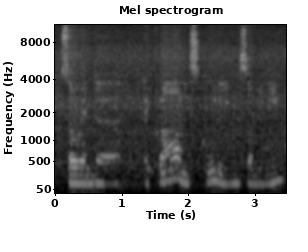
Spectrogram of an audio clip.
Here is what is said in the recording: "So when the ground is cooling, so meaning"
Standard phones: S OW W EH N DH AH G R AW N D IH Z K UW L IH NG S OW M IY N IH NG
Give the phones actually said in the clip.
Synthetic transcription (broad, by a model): S OW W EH N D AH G R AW N IH S K UW L IH NG S OW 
